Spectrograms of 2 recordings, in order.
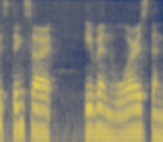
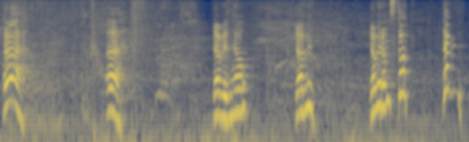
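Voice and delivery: high, loud panicked screams for help; being chased; 4 dB louder than usual. Real, not acted. Stuck, monster attacking.

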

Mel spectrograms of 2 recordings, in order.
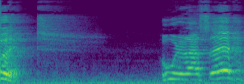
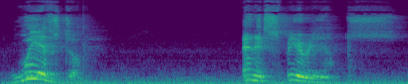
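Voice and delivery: drawn-out, softer repeat; slow emphasis; 4 semitones lower, 10 dB quieter than usual. Shown as a demonstration. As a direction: let wisdom and experience sink in slowly.

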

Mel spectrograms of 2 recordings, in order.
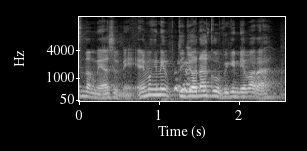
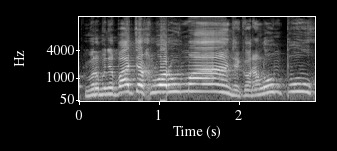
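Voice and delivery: mocking shout; 10 semitones higher, 8 dB louder than usual. Mocking loud roast.

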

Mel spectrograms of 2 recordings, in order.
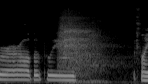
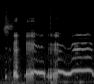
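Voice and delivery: laughing cry. Real, not acted. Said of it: "I'm gonna cry".

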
